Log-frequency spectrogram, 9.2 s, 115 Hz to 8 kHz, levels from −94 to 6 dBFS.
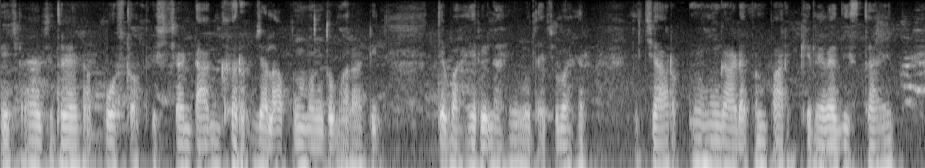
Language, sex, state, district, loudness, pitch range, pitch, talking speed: Marathi, male, Maharashtra, Aurangabad, -18 LUFS, 105-115 Hz, 110 Hz, 150 wpm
